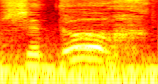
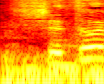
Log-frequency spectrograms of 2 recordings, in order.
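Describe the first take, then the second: First: The final R is a Rio-style guttural R. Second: The final R is a São Paulo-style R. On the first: It means a presentation or introduction. "com R carioca no fim" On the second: It means a broadcast or transmission. "que é um R paulista"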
